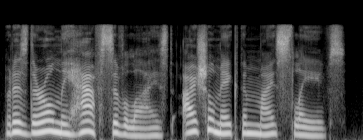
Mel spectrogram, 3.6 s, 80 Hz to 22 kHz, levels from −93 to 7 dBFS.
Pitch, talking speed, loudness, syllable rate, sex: 220 Hz, 200 wpm, -16 LUFS, 5.4 syllables/s, female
